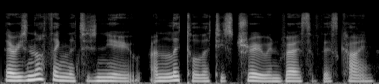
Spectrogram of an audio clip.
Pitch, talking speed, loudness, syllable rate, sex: 165 Hz, 255 wpm, -20 LUFS, 5.4 syllables/s, female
